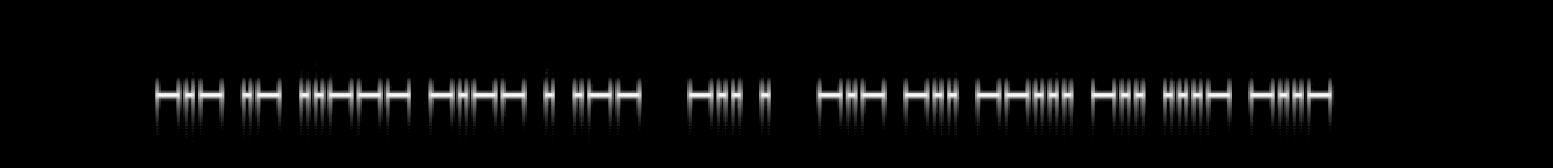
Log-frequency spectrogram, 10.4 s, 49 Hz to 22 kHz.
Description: Morse code, heard as a keyed tone, about 25 wpm, 700 Hz. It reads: KA2YEW DE KD7DVX
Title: USA Callsign DE Callsign - 6 Characters - 25wpm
